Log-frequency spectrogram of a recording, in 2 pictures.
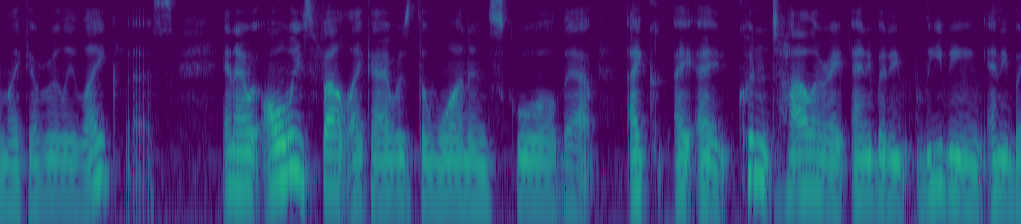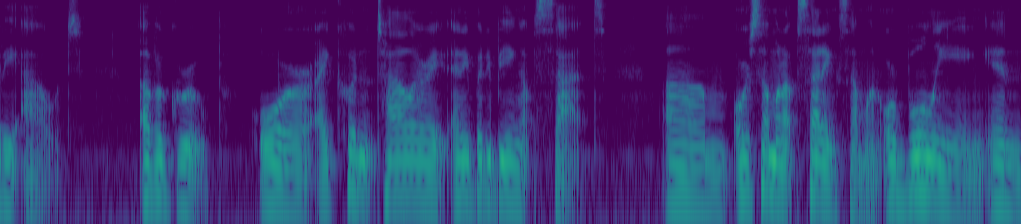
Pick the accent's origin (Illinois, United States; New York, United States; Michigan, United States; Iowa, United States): Illinois, United States; Melrose Park; and I grew up like near Melrose Park, you know, and so I wasn't sure about all the surrounding areas.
